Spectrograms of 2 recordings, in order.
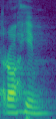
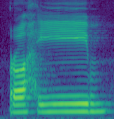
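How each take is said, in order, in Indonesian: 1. Vokal sebelum m akhir dibaca pendek. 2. Vokal sebelum m akhir dipanjangkan. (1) "Tidak boleh dibaca rahim. Ya, salah" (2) "Dibacanya boleh seperti mad tabi'i dua harkat"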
